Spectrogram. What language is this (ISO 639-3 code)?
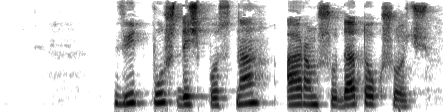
chm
